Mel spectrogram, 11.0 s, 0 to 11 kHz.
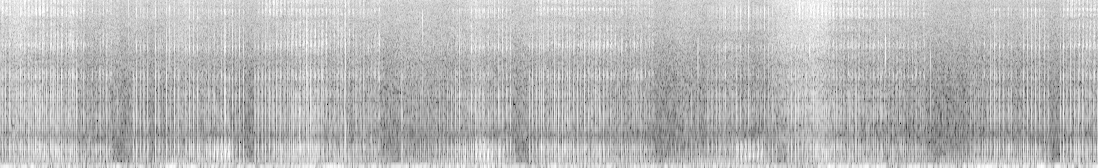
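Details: Pet tomcat having his chin scratched at sunrise in the Cotswold hills, recorded on a Tascam DR-07X; a quieter, even low purr with gentle swells every few seconds under faint background hiss.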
